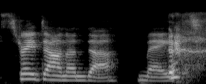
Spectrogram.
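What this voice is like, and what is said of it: Poor put-on Australian accent. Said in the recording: “That was my worst Australian accent attempt I've ever done.”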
